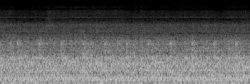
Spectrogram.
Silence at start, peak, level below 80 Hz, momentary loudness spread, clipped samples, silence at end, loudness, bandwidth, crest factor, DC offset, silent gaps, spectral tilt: 0 s; -4 dBFS; -28 dBFS; 0 LU; under 0.1%; 0 s; -16 LUFS; 16 kHz; 12 dB; under 0.1%; none; -5.5 dB/octave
